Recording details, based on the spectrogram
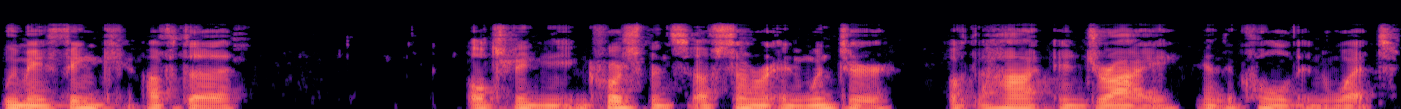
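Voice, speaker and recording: In a monotone, flat intonation, the man talks at a fairly low pitch and a moderate pace. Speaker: audiobook reader and commentator. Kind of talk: reading aloud with commentary; casual explanation. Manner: halting, stumbles on words; hesitant with many fillers.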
